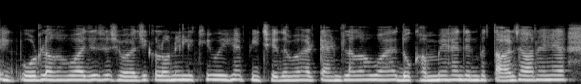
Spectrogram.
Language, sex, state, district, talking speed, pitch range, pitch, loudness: Hindi, female, Chhattisgarh, Jashpur, 290 wpm, 195-210 Hz, 200 Hz, -13 LUFS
